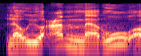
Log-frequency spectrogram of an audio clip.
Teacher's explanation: ra ini baris depan, maka bacalah ra ini dengan tebal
